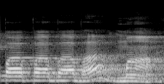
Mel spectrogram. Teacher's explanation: ओष्ठ अर्थात ओठ, ओठ को बोला जाता है उ और प वर्ग, प वर्ग को बोल के देखिए, प फ ब भ म, दोनों ओठ टकरा रहा है, तो इस तरह से इसे ओष्ठ वर्ण कहा जाता है।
